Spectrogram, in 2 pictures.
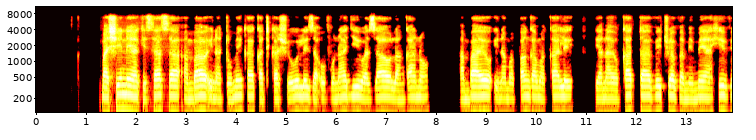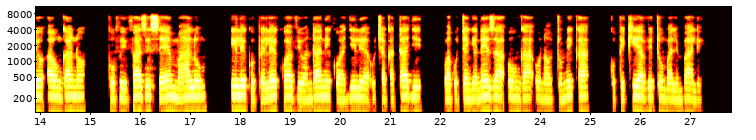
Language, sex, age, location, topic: Swahili, male, 25-35, Dar es Salaam, agriculture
